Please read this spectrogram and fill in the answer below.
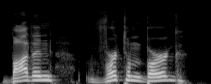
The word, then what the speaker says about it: Baden-Württemberg: You as well have a Bachelor of Engineering in Aerospace, Aeronautical and Astronautical Engineering from the Baden-Württemberg Cooperative State University. Did I come close to pronouncing that right? – Perfect pronunciation.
